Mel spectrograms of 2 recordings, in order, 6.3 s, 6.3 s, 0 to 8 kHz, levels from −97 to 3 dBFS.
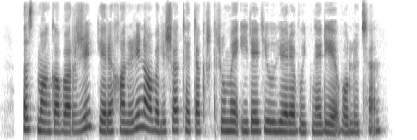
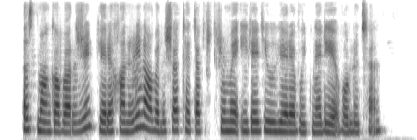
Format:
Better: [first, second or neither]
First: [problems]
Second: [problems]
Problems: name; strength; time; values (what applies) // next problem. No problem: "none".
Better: first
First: none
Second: noise reduction (neural mask model Resemble Enhance denoiser)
